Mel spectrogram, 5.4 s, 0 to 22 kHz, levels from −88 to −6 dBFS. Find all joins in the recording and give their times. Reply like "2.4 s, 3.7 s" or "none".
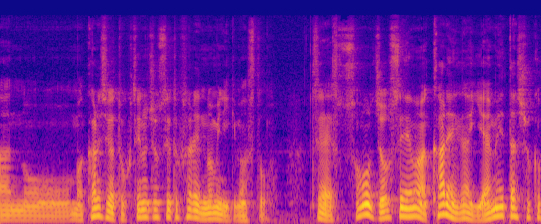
3.4 s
